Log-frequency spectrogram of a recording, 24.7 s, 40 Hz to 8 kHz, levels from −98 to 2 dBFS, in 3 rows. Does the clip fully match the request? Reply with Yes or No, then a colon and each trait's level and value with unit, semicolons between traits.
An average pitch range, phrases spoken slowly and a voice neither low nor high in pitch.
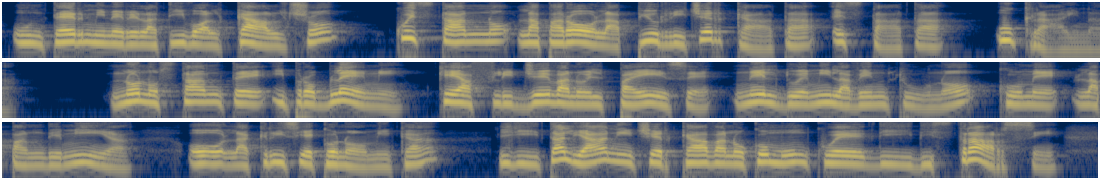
Yes: average, 4.1 semitones; slow, 85 wpm; medium, 165 Hz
